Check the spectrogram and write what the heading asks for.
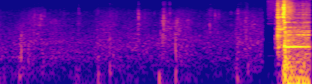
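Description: Footsteps: a quick, uneven series of faint knocks, several a second.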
